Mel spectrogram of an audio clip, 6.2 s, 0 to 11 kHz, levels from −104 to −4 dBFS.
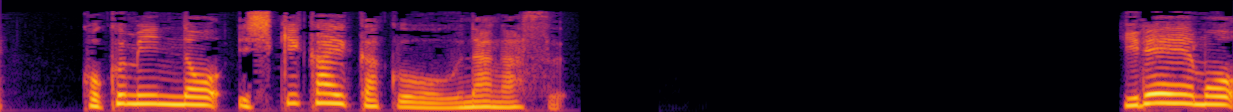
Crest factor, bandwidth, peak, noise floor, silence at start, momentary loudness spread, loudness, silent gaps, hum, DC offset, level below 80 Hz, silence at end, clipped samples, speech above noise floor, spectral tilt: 16 dB; 8 kHz; -6 dBFS; under -90 dBFS; 0.4 s; 10 LU; -21 LUFS; 2.90-3.30 s, 3.54-5.59 s; none; under 0.1%; -62 dBFS; 0 s; under 0.1%; over 71 dB; -6 dB/octave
